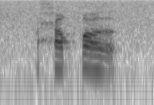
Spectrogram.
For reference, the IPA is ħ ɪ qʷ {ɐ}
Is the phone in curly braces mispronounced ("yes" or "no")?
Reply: no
